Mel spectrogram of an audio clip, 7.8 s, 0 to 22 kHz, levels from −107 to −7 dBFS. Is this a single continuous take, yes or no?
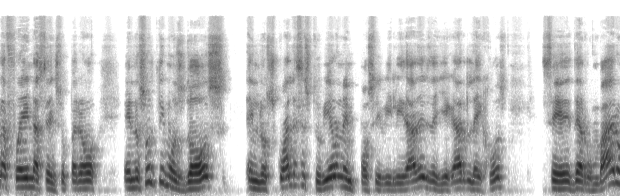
yes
